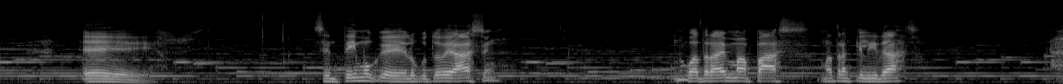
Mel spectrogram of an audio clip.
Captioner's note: speaking spanish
